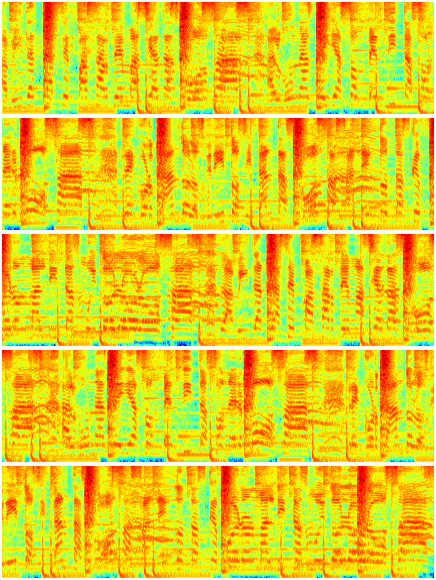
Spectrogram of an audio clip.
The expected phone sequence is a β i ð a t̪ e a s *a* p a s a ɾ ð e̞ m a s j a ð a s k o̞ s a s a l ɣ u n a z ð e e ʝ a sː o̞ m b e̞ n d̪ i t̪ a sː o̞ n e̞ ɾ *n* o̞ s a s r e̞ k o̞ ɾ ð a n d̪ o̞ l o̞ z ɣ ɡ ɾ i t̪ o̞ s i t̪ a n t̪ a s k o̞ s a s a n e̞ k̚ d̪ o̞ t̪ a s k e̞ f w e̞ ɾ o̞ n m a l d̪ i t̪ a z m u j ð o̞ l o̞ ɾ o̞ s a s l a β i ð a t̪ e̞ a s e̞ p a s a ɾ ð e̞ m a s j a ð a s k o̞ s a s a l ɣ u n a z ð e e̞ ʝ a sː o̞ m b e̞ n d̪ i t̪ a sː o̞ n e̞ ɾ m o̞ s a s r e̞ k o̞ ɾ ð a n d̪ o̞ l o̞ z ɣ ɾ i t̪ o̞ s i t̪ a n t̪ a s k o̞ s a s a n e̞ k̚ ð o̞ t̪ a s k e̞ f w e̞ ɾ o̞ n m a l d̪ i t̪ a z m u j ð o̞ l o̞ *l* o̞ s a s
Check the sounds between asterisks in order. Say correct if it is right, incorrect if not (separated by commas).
incorrect, incorrect, incorrect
